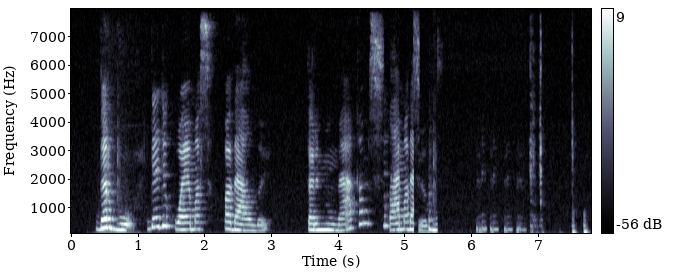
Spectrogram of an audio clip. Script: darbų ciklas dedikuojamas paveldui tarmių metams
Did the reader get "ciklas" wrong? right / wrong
wrong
